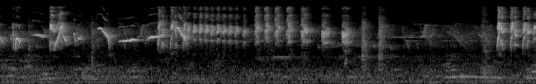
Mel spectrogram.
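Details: Orange-headed thrush singing persistently: loud, varied bursts of high whistles and rapid chirps, with sweeping slurred notes and quick trills in short phrases separated by brief pauses.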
